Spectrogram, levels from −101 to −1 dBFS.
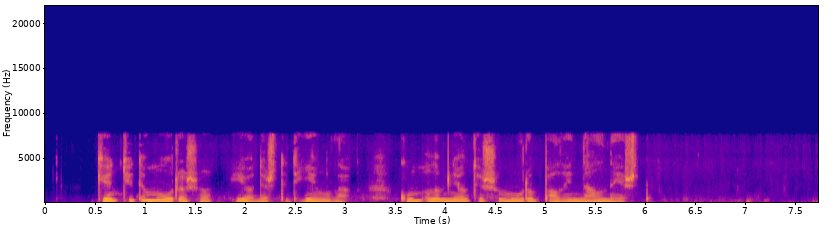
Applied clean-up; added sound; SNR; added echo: neural separator model SepFormer DNS4.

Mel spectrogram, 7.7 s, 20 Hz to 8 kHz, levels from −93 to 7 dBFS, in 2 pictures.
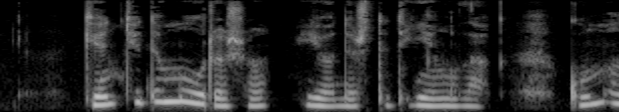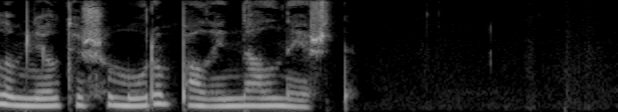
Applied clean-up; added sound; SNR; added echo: none; none; none; none.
